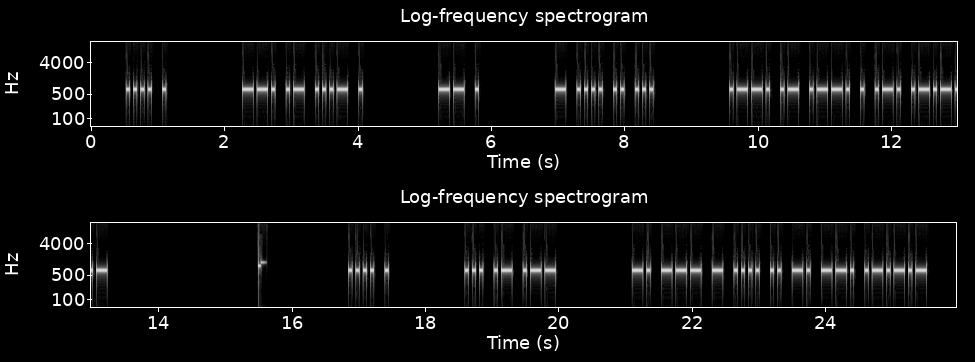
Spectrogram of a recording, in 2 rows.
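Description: Morse code sent at 22 words per minute with triple word spacing, sentences built from the top 500 words, in a single steady mid-pitched tone, quick dots and dashes grouped into words with long silent gaps between them, plus one faint click midway.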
